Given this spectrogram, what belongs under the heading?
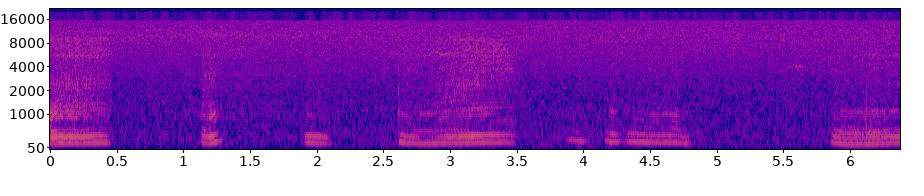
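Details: Cat snoring while asleep.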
